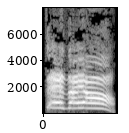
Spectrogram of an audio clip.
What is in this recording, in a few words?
alert, dialogue UK; mohaa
